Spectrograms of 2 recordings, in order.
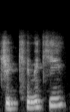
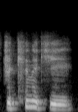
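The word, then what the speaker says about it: Jikininki: Also, in ancient Japanese culture or ancient Japanese mythology, you have, and I'm pretty sure I'm butchering the pronunciation, but it looks like it's pronounced Jikiniki, and they are emaciated whites, pale beings, and they feast on corpses.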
